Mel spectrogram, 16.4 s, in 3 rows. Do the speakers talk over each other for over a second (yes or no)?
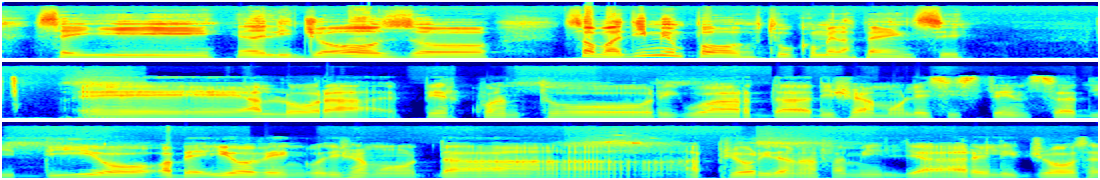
no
